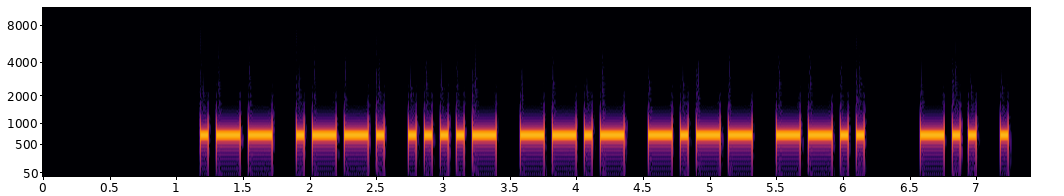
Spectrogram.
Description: Morse code, heard as a keyed tone, about 20 wpm, 700 Hz. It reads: WP4QYZ DE
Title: USA Callsign DE Callsign - 6 Characters - 20wpm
